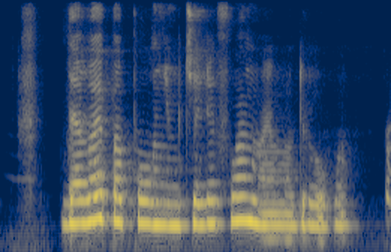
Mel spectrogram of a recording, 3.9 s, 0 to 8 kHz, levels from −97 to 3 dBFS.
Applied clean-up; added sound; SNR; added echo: neural mask model DeepFilterNet 3.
